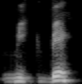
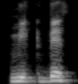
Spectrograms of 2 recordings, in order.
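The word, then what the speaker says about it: מקווה: estos actos de ición se pronuncia micb es m i q v e H micb cuando había un mbet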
